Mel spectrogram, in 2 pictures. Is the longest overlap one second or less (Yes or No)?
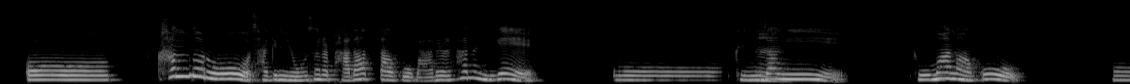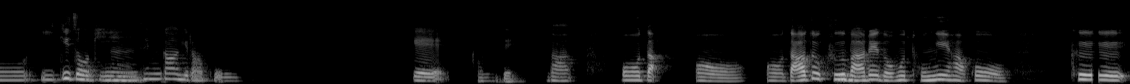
Yes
